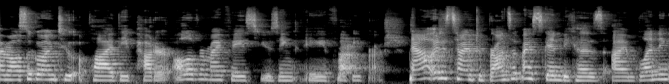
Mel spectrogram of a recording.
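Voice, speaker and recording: A woman whose pitch varies in an ordinary way talks at a moderate pace with noticeable background noise around her. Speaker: beauty blogger. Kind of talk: makeup tutorial voiceover.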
